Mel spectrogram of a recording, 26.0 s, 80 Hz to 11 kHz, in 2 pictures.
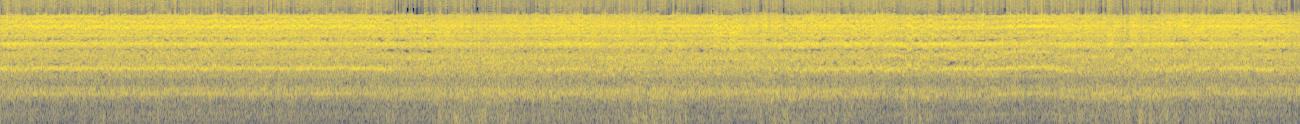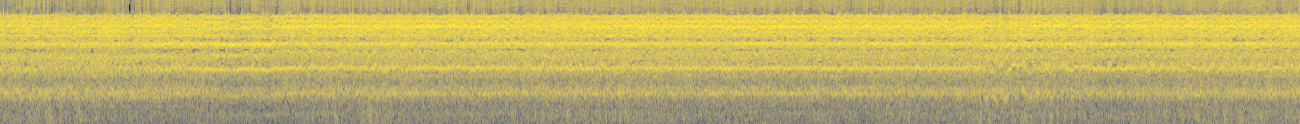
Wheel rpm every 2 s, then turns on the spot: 240, 230, 220, 220, 220, 230, 220, 220, 230, 230, 230, 230, 230.
none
